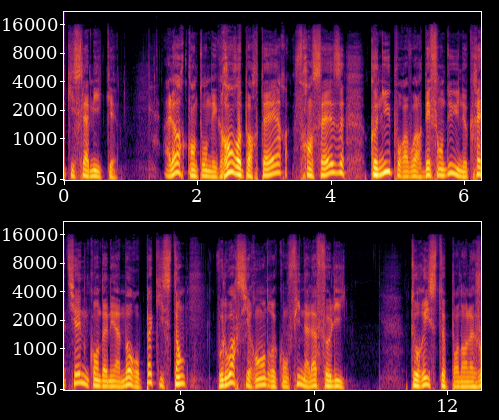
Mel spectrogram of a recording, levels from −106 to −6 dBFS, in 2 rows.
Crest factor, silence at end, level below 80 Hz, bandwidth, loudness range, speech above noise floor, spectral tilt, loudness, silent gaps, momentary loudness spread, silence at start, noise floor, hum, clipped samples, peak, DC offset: 16 dB; 0 s; -48 dBFS; 14 kHz; 4 LU; 46 dB; -7.5 dB/octave; -20 LUFS; none; 9 LU; 0.1 s; -65 dBFS; none; under 0.1%; -2 dBFS; under 0.1%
